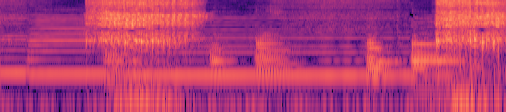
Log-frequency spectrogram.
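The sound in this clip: A man who has just dropped off to sleep snores in a few harsh, rasping bursts with breathy noise between them, over a steady underlying tone.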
